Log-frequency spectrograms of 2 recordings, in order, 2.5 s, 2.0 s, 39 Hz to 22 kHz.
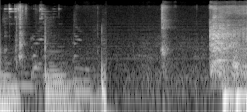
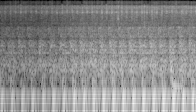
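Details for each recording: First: Dion 150 motorcycle after replacing the cam chain tensioner: a few cranking clicks, then it starts and settles to an even idle with a quick rev; the knock is gone and the engine runs smooth. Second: Dion 150 motorcycle at idle: quick, even metallic clatter rattling steadily over the idle beat; cam chain slack because the cam chain tensioner had failed, as shown when the tensioner was released.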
